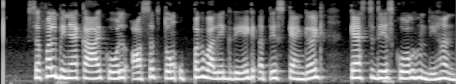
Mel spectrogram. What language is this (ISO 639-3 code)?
pan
